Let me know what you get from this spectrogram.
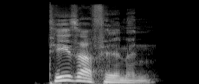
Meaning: dative plural of Tesafilm
- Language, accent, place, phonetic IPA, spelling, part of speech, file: German, Germany, Berlin, [ˈteːzaˌfɪlmən], Tesafilmen, noun, De-Tesafilmen.ogg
